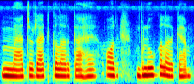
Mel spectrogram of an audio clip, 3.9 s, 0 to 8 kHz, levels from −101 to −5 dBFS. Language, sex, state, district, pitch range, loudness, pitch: Hindi, female, Jharkhand, Garhwa, 195-215 Hz, -14 LUFS, 200 Hz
